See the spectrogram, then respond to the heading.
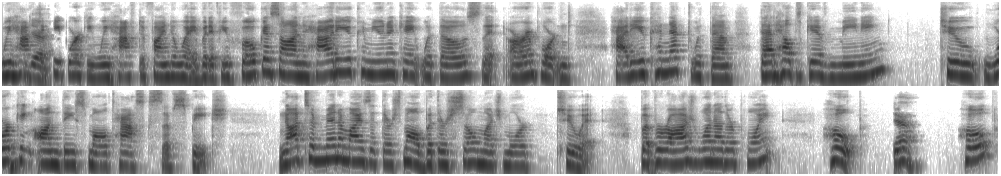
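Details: Adult woman speaking; typical speech.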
